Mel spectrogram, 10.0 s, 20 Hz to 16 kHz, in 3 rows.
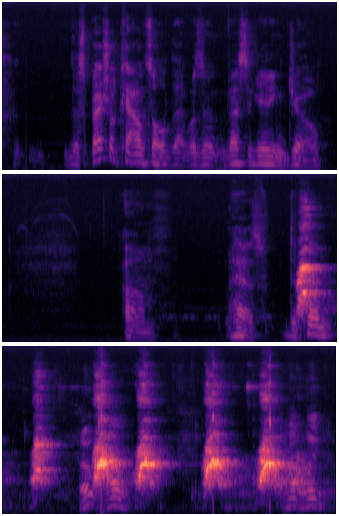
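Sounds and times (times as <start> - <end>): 
speech: 0.1 - 3.3, 4.6 - 5.0, 5.6 - 6.8, 7.5 - 8.2, 9.2 - 10.0
dog barking outside: 6.3 - 10.0.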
